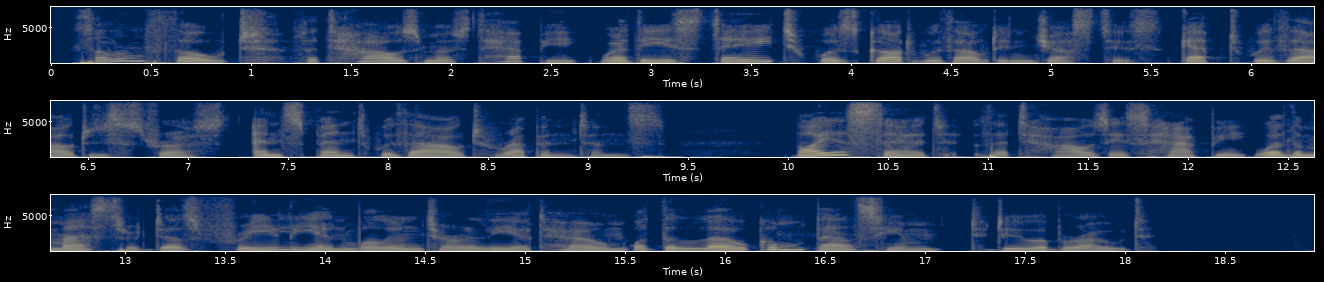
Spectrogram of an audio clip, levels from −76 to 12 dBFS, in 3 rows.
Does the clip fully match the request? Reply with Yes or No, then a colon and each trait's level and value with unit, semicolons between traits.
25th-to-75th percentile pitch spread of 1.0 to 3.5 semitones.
Yes: average, 3.1 semitones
